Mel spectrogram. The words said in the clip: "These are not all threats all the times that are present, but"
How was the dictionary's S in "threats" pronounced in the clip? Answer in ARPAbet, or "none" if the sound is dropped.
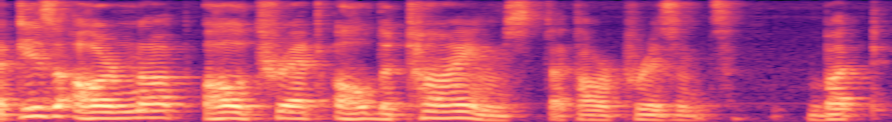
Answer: none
